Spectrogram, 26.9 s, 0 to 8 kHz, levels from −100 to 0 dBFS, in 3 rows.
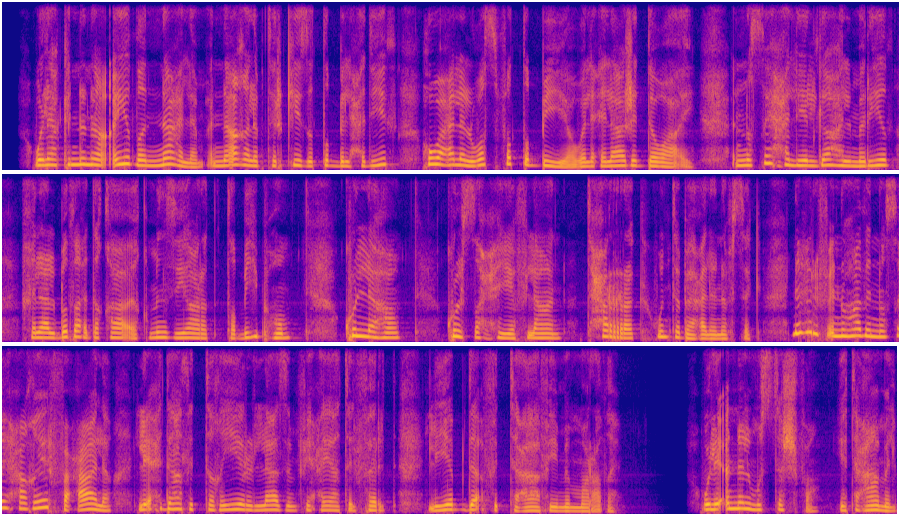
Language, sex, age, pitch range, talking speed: Arabic, female, 20-39, 200-255 Hz, 115 wpm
